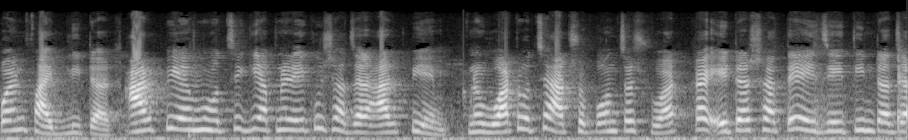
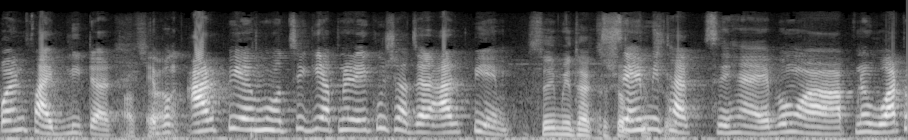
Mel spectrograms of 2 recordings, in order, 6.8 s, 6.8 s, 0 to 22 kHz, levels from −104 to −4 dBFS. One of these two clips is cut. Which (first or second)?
first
